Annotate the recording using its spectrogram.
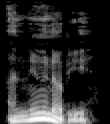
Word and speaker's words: Anunoby: Miles Plumlee, shout out on MLK Day with our boy OG Anunoby. That's how you pronounce his name. Anunoby.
